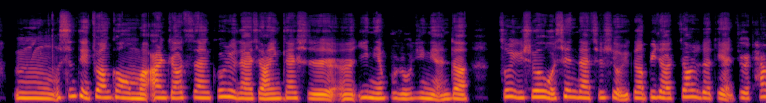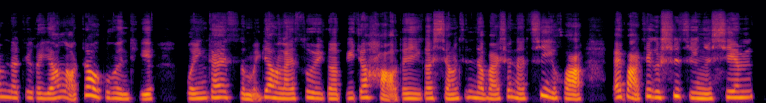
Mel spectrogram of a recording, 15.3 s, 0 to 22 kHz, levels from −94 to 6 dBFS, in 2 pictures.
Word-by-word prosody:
嗯， 205 -3 +1
身 250 +6 -2
体 275 -7 +1
状 225 +1 0
况 225 -3 +1
嘛， 190 -2 +5
按 220 +4 +2
照 210 -1 -1
自 225 +1 -9
然 215 -1 +1
规 255 +4 -1
律 245 - +3
来 195 -2 0
讲， 190 -1 +1
应 195 - +1
该 210 +1 -1
是， 175 -5 +1
呃， 175 0 0
一 230 - -2
年 200 -2 +3
不 205 -1 -9
如 185 0 -1
一 205 - -4
年 175 -3 +1
的。 175 -2 +1 0.3
所 260 +1 -1
以 225 - -1
说 245 +2 +2
我 195 - +1
现 240 +4 -1
在 220 -1 +1
其 220 - -6
实 225 - -7
有 205 - 0
一 - - -1
个 210 +2 -2
比 230 +3 -3
较 210 -3 +1
焦 250 +5 -2
虑 245 - -2
的 210 -2 -2
点， 185 -5 -3
就 220 - -10
是 200 - -4
他 250 +5 -4
们 250 - -3
的 215 -2 -2
这 220 - -6
个 200 - -3
养 195 +4 0
老 - - 0
照 310 -3 +5
顾 235 -3 -7
问 190 -3 0
题， 180 -1 -1 0.3
我 195 - -2
应 200 +2 +1
该 230 +1 0
怎 210 -5 -5
么 165 - 0
样 230 -4 +2
来 190 0 +1
做 210 +2 -2
一 - - -3
个 185 -1 0
比 200 +3 -6
较 230 +2 0
好 225 - +2
的 190 - -3
一 190 -1 +1
个 200 +1 0
详 185 -2 -1
尽 230 +2 -5
的、 195 - +2
完 180 -1 0
善 250 +3 -4
的 190 -3 +1
计 260 - +1
划， 200 -4 +5 0.3
来 235 - +1
把 245 -1 +5
这 275 - -1
个 230 - +2
事 280 +5 +2
情 200 -7 +1
先 230 +4 0
210 Hz, 335 characters per minute, -23 LUFS, 190-230 Hz, 0.3 s, 嘛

